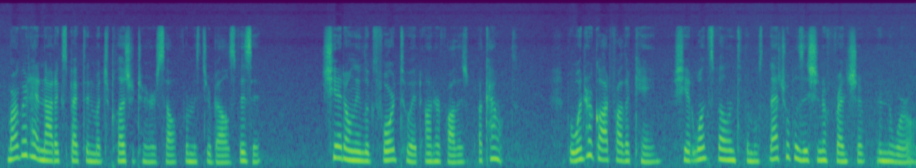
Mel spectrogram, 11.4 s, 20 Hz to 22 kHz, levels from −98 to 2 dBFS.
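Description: Speech recorded with gain pumping throughout, with the gain swinging by roughly 5 dB. The room noise sits about 30 dB below the speech. The likely cause is input gain set far too high, with a fast limiter or compressor clamping down on each peak, leaving loud and quiet passages squeezed close together.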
